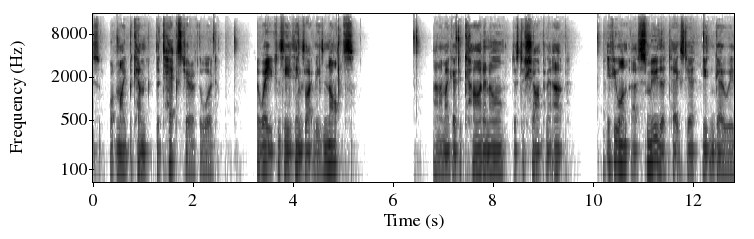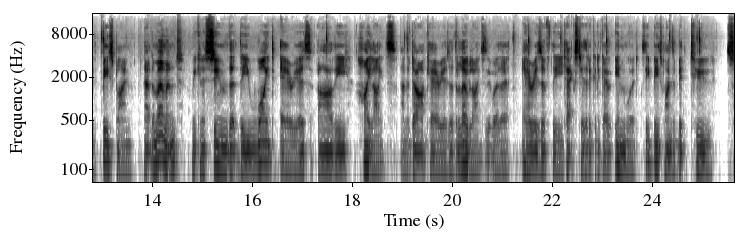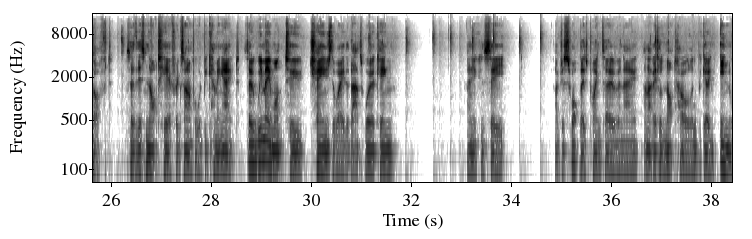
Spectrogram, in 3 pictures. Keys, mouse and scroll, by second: 4.3 shift+middle click, 5.2-6.4 scroll up 1, 6.4 click, 10.1 click, 12.2 click, 17.5 click, 28.5 click, 31.2 click.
